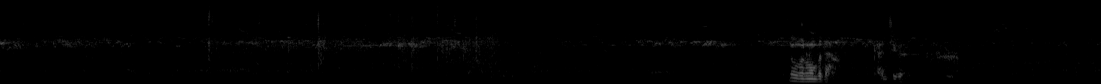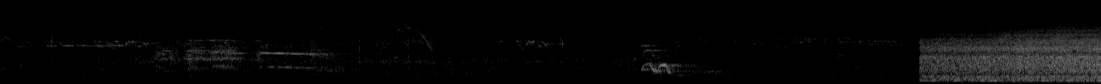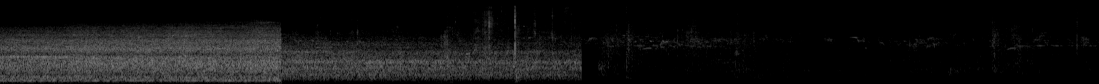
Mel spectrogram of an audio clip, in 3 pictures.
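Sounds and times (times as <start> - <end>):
loud steady rushing noise: 20.2 - 27.8.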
